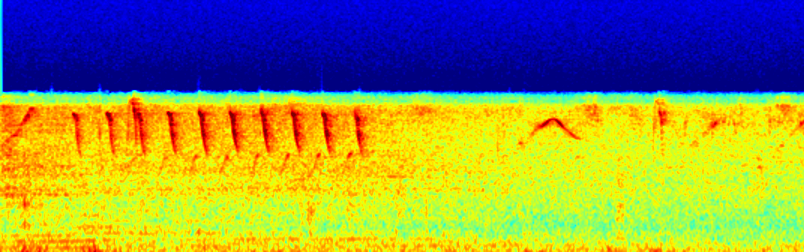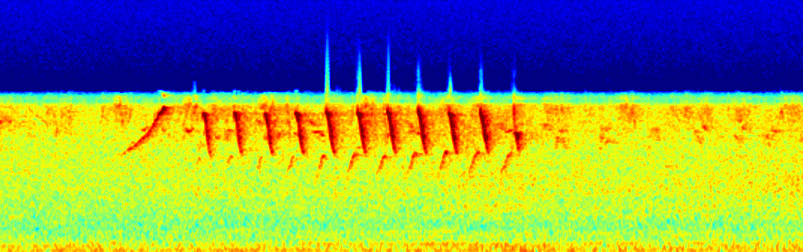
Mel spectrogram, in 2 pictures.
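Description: A songbird singing two phrases of evenly repeated whistled notes, about three a second. The first phrase comes near the start. A single rising-and-falling note follows a few seconds later, and a longer phrase opening with a rising note comes past the middle. A steady low background rumble runs underneath.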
